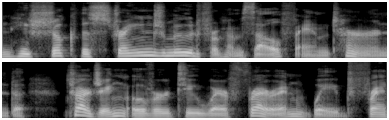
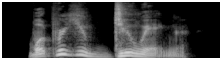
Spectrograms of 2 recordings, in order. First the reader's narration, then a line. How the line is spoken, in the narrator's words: snapped Farron, his voice high and tight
